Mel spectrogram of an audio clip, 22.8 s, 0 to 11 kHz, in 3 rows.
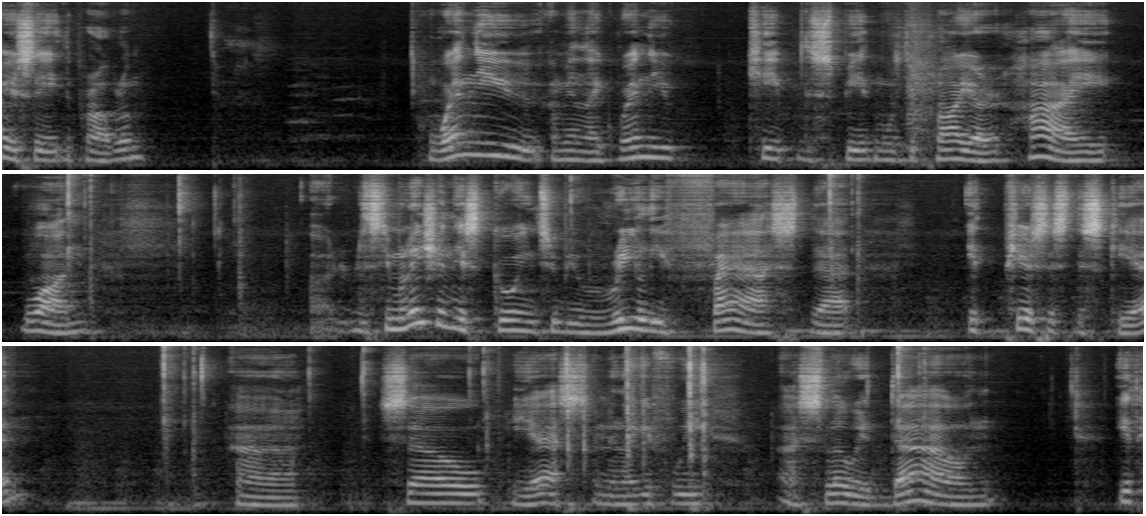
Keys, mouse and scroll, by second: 8.1 space, 8.8-10.5 shift+middle drag, 10.5-12.1 drag, 12.1-13.1 middle drag, 13.1 space, 17.3-20.5 drag, 20.5-21.2 middle drag, 21.2 space.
